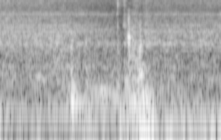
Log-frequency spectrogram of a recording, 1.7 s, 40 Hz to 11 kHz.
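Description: The sunroof motor of a 2009 Scion tC hums briefly as the glass panel closes, a soft mechanical whir heard close up inside the quiet car.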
